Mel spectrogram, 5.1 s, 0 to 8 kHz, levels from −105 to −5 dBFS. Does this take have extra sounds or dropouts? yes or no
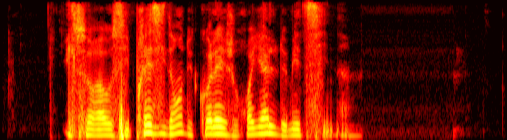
no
